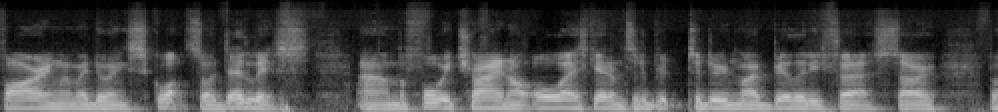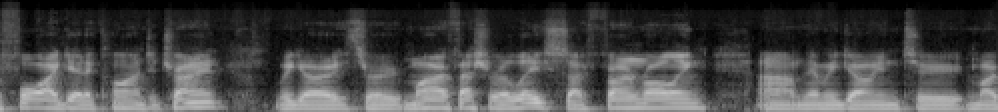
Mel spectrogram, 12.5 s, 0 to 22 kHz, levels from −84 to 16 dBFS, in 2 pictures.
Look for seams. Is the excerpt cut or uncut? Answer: uncut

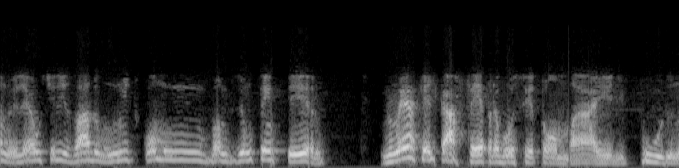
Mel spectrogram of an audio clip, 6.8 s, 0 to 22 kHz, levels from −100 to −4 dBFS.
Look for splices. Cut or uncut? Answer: uncut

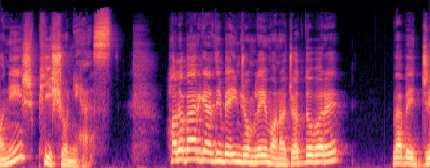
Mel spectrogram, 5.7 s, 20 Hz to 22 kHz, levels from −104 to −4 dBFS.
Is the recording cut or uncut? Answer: uncut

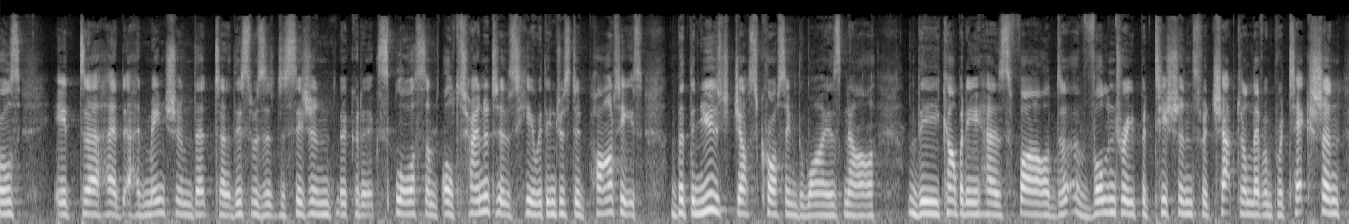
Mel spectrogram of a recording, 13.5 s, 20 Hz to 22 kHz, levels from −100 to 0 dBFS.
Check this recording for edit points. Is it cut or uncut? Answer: cut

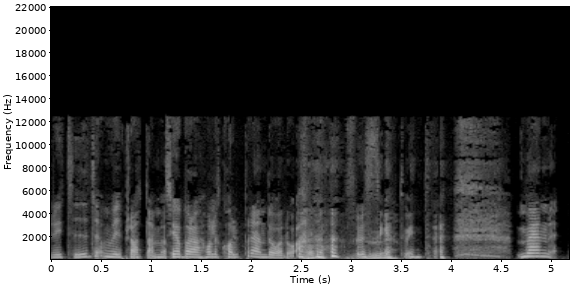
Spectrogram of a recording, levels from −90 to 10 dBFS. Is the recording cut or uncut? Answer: cut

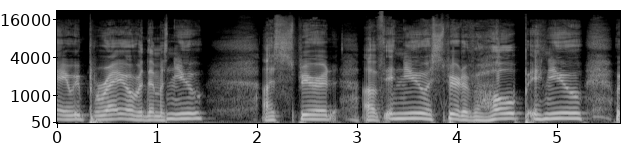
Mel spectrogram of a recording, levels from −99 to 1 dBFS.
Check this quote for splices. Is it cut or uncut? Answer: cut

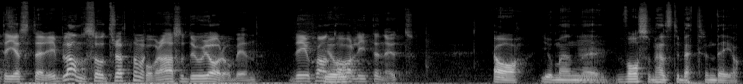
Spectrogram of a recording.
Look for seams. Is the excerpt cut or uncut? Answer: cut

